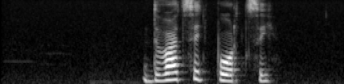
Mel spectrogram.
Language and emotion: Russian, neutral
